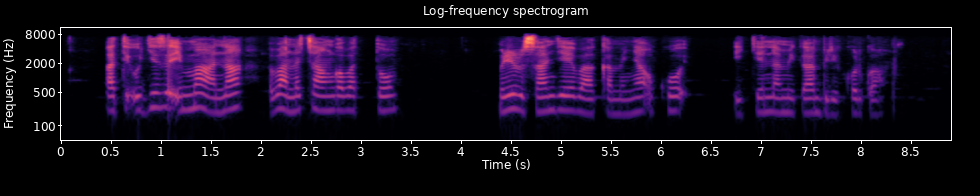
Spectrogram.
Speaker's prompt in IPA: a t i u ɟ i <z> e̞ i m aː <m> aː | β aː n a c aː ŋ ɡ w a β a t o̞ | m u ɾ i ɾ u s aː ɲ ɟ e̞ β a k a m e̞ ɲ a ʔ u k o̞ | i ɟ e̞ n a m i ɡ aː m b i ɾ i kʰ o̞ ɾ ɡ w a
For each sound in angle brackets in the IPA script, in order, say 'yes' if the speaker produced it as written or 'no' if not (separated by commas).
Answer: yes, no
